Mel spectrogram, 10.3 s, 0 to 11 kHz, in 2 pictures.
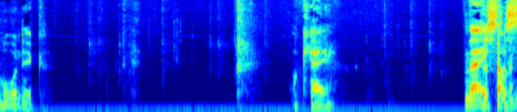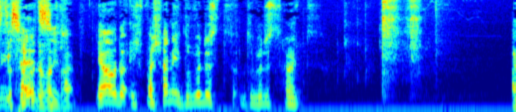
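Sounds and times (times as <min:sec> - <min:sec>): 
speech: 0:00.0 - 0:00.6, 0:03.0 - 0:03.4, 0:04.6 - 0:08.4
typing on a computer keyboard while searching online: 0:00.7 - 0:02.4, 0:03.6 - 0:04.5, 0:07.2 - 0:09.6.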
